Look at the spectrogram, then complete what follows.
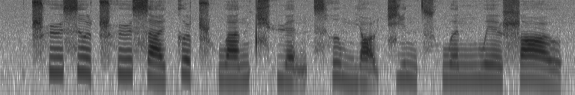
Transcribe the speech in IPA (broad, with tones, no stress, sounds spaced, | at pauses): ʈ͡ʂʰ ɻ̩˥ s ɹ̩˥˩ ʈ͡ʂʰ ɻ̩˥ s a˧˥ ɪ̯ k ɤ˥˩ ʈ͡ʂʰ w a˧˥ n t͡ɕʰ ɥ ɛ̰˨˩ n t͡sʰ ɹ̩˥˩ m j ɑ̰˨˩ ʊ̯ t͡ɕ i˥˩ n t͡sʰ w ə˥ n n̪ w e˥˧ ɪ̯ ʂ ɑ˥˩ ʊ̯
